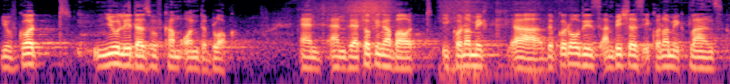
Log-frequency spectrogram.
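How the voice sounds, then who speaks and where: A middle-aged man from Zambia giving a measured conference speech, often restarting and repeating words. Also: sits low, steady tone, slight background noise. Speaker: conference speaker, former lawyers' association president. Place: large conference hall. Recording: long hall reverb.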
